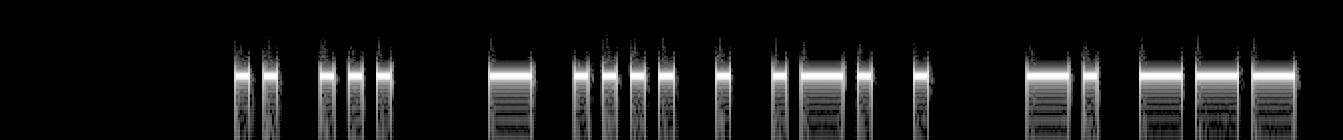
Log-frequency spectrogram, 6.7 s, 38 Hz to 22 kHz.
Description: Morse code, heard as a keyed tone, about 17 wpm, 700 Hz. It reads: IS THERE NO
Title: Sentences from Top 1000 Words - Review Part 5 - 17wpm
